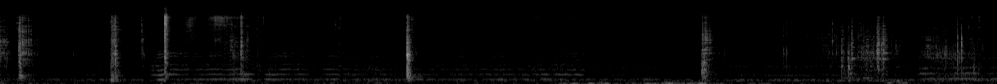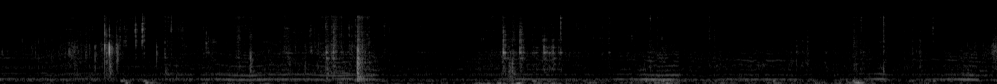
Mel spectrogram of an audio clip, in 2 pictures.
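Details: Honey bees, thousands clumped together as a massive swarm hanging on a branch, giving a steady, layered droning hum with a low fundamental and stacked overtones, broken by scattered sharp clicks and taps.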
